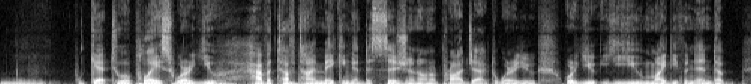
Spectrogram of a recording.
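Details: Comedian who stutters, in real conversational speech on a podcast; stuttering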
